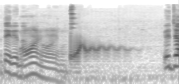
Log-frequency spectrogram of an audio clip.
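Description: A comic "boing" sound effect: a springy twang that starts suddenly just under a second in, falls in pitch and dies away.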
